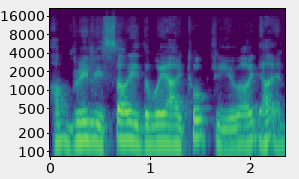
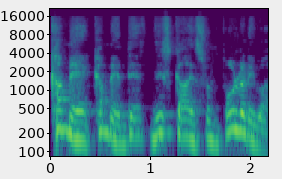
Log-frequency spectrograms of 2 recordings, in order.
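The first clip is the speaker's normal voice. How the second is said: loud, shouting, calling-out voice; 3 semitones higher than usual. Retelling how a man called his uncle over: imitating someone shouting. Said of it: "he started shouting to him".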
